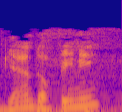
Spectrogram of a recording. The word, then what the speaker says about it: Gandolfini: Gandolfini? – Yes.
